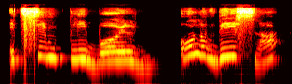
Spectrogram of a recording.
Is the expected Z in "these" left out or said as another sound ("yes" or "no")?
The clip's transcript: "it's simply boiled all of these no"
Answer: yes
